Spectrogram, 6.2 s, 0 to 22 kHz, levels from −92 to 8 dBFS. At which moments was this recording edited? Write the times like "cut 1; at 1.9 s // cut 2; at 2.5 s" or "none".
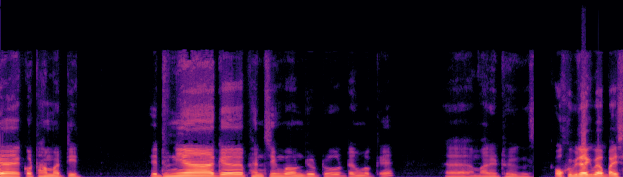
cut 1; at 5.3 s

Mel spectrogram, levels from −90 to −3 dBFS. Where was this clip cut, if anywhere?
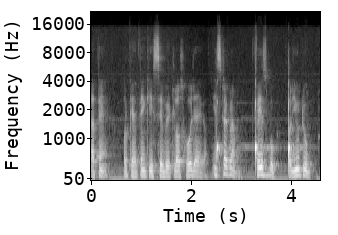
cut 1; at 2.3 s

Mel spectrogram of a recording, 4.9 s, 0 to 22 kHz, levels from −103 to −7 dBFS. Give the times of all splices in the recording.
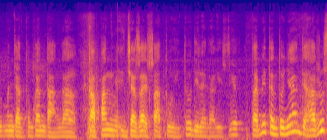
cut 1; at 1.2 s // cut 2; at 1.8 s // cut 3; at 3.7 s

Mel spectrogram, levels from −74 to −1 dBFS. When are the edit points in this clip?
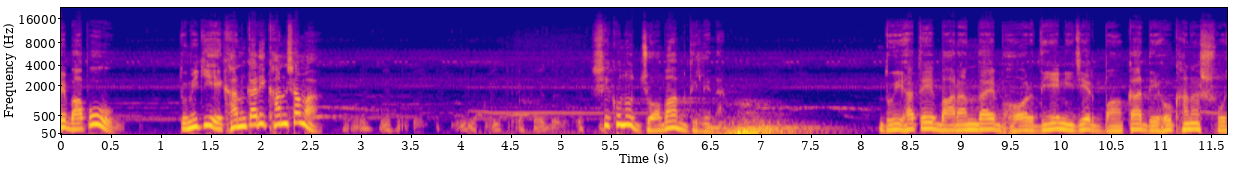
cut 1; at 4.1 s

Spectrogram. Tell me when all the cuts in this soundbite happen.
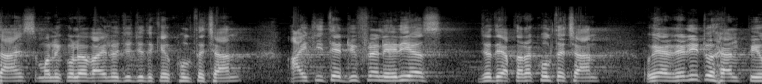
none

